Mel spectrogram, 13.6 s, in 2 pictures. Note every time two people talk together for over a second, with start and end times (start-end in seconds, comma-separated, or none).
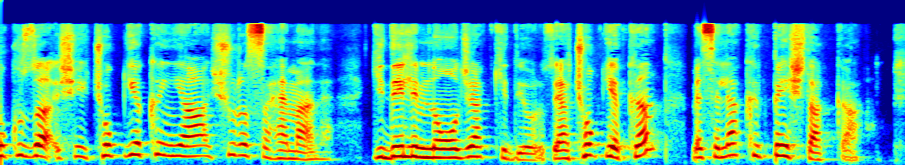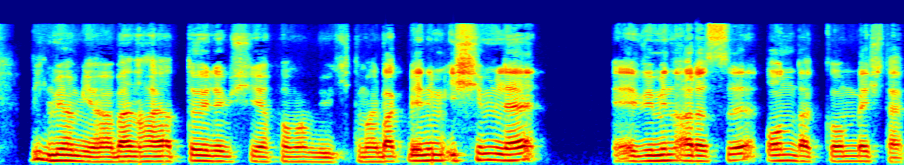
none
